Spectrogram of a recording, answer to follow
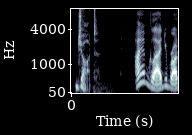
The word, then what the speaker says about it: JWT: all that is holy, pronounce JWT as "jot".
